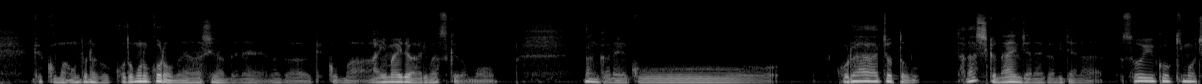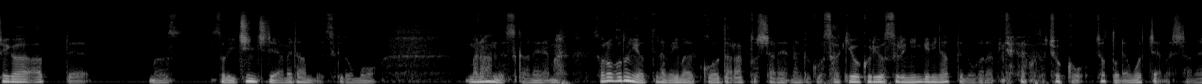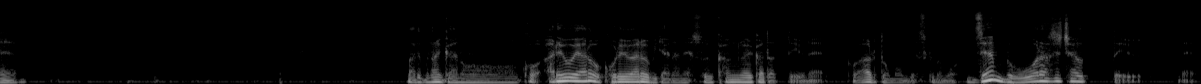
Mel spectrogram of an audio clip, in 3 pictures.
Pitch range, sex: 95-125 Hz, male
